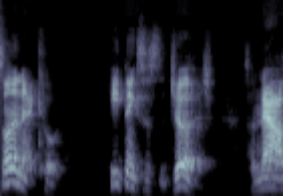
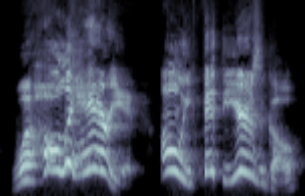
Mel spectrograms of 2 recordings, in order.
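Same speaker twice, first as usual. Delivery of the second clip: high, louder, laughing disbelief; mock shock; 13 semitones higher, 7 dB louder than usual. Real, not acted. Reacting to a meme's claim, high laughing disbelief. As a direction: scoff in laughing astonishment.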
